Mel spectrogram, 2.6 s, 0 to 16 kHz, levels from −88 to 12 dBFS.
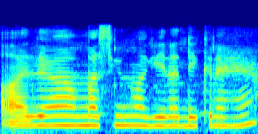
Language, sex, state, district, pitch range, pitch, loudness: Hindi, female, Chhattisgarh, Raipur, 240-255 Hz, 250 Hz, -17 LUFS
